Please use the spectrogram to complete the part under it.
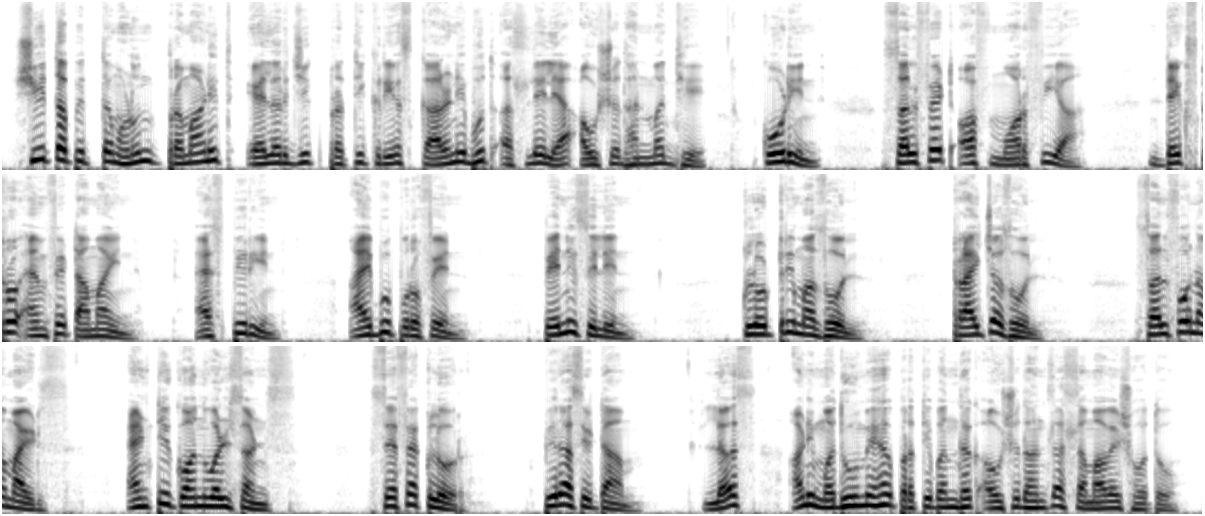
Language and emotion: Marathi, neutral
